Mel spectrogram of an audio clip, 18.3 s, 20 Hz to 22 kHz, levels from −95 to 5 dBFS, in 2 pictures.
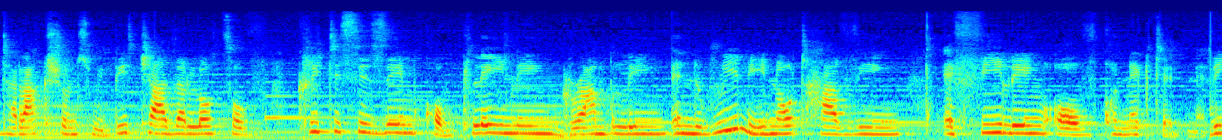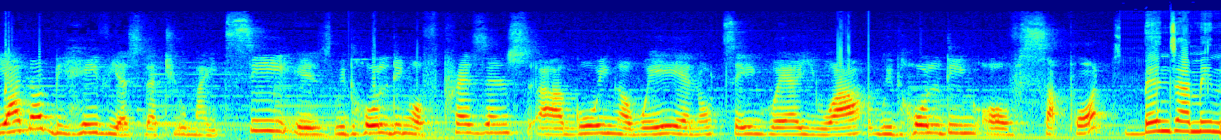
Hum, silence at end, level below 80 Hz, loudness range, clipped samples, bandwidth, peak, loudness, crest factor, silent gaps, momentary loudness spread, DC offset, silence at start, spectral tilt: none; 0 s; -48 dBFS; 4 LU; under 0.1%; 13 kHz; 0 dBFS; -15 LUFS; 14 dB; none; 11 LU; under 0.1%; 0 s; -7.5 dB/octave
